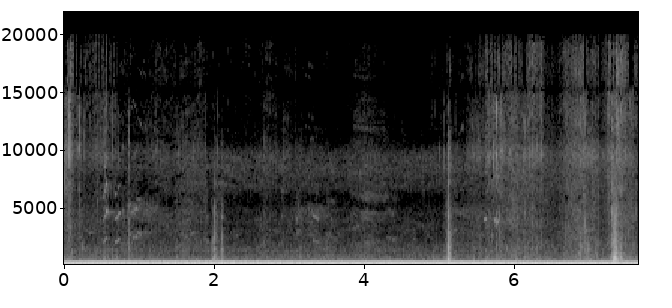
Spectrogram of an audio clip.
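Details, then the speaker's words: BMW E36, sat for ages, first start after fitting an eBay replacement fuel pump for a failed one: a deep, steady idle with an even pulse and no stumbling, hunting or misfire; normal idle. "wow it's funny what a good fuel pump would do to a car you can tell it's been sitting for ages smells a bit weird"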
